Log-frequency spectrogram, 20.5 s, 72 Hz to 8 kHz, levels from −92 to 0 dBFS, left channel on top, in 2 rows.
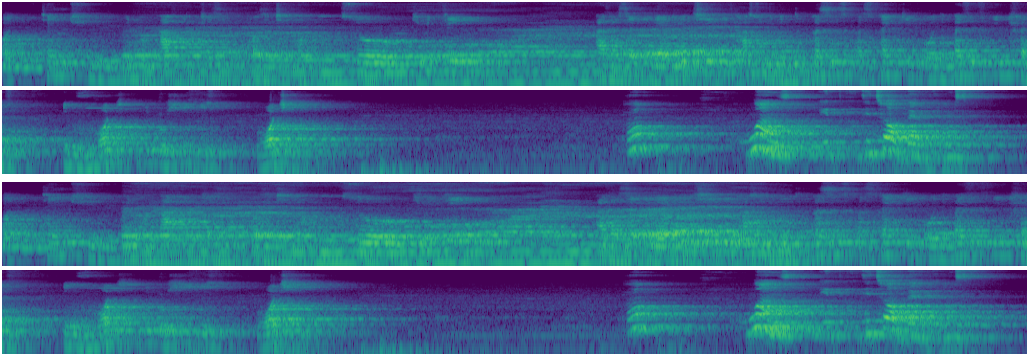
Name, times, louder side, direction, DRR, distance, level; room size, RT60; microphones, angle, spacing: voice 1, 0.0-4.7 5.9-10.3 10.9-11.3 11.7-12.4 12.8-13.2, equal, 70° left, -2 dB, 0.9 m, -36 dB
Singing, 1.2-7.9, right 3 dB, 55° right, 0.3 m, -36 dB
voice 2, 17.6-19.9, left 1 dB, 15° left, -1 dB, 0.4 m, -29 dB
4.7 x 3.5 x 3.3 m, 2.3 s
head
